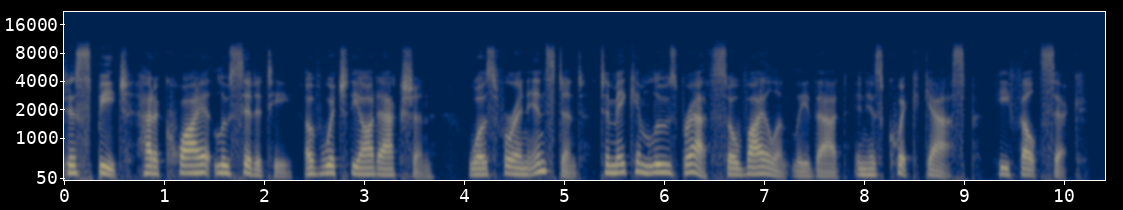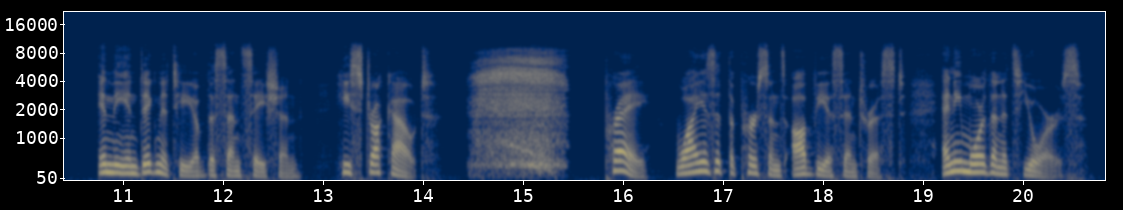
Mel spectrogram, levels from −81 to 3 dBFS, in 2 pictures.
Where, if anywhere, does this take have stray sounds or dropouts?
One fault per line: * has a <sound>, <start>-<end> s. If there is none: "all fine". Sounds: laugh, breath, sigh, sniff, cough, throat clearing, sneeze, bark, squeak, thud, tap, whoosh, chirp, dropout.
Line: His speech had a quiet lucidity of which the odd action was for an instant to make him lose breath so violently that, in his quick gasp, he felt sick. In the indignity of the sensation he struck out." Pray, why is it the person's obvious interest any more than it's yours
* has a sniff, 14.4-15.5 s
